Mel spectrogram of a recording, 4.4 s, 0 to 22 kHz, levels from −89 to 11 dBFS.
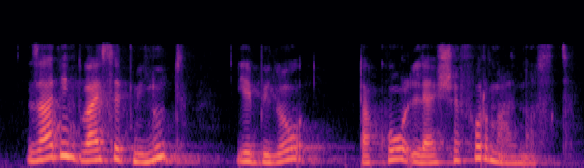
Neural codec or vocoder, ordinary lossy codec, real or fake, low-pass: codec, 24 kHz, 6 kbps, HILCodec; none; fake; 7.2 kHz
